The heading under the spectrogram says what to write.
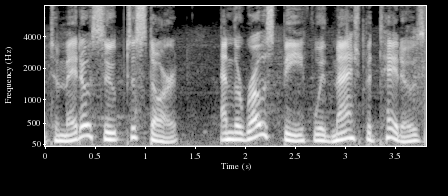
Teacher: Notice also that tomato soup, roast beef and mashed potatoes are compound words. The stress falls on the second word in each phrase.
